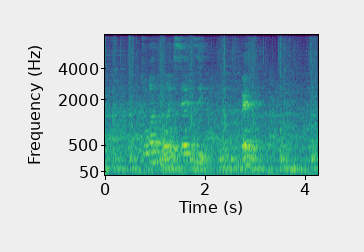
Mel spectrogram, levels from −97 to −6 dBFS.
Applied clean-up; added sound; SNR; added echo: none; Crowd; 4 dB; reverberation time 0.8 s.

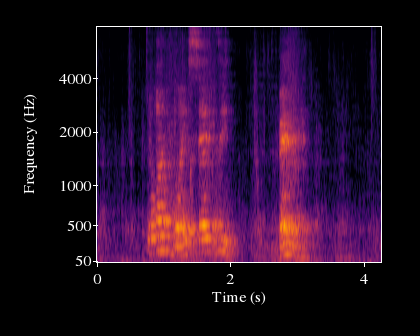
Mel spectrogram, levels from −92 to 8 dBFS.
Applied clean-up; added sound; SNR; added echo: neural separator model SepFormer DNS4.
